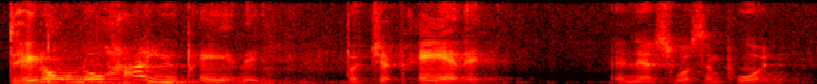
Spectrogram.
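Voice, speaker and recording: Woman, church class leader, animated storyteller, jumps into little voices. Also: sits low, a little fast, a little hiss or hum. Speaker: ministry financial class leader. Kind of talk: church group discussion.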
